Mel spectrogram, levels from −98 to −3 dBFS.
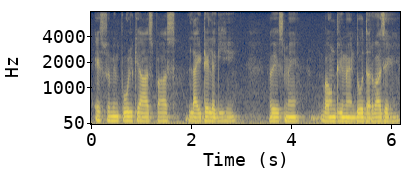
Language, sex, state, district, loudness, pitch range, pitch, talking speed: Hindi, male, Rajasthan, Nagaur, -15 LUFS, 105-110 Hz, 105 Hz, 135 wpm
